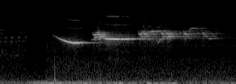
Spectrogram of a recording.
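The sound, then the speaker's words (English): A bird calls at dawn with a thin, high whistled note that slides downward, then several sustained chirping notes. The calls are fairly quiet and heard alone. “The birds woke up as the sky changed from black to light,”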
